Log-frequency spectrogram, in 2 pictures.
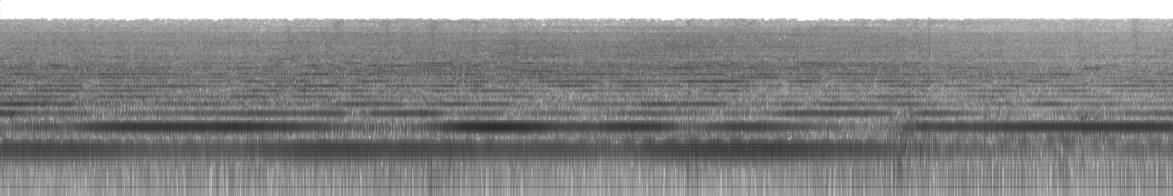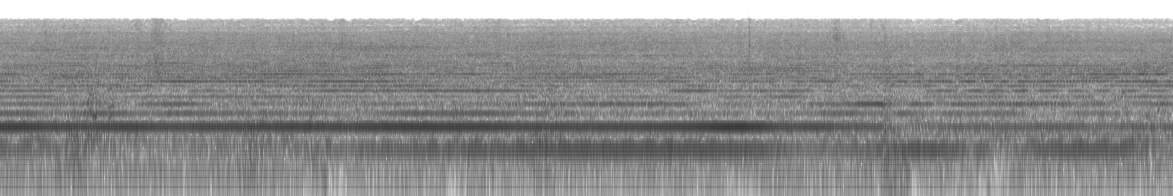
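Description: Hydraulic cardboard baler's electric motor and hydraulic pump running with a steady hum at one fixed pitch. It gets slightly quieter in the last few seconds.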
